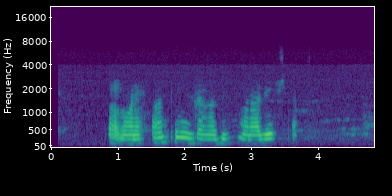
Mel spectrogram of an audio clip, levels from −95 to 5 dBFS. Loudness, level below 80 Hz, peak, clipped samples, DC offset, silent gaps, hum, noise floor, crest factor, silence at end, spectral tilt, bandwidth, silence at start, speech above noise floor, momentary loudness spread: -29 LUFS; -86 dBFS; -12 dBFS; under 0.1%; under 0.1%; none; none; -68 dBFS; 20 dB; 1.15 s; -9.5 dB/octave; 5.4 kHz; 0.85 s; 40 dB; 14 LU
